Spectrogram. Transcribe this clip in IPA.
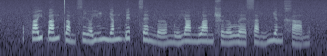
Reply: f a˧˥ j ɓ a˧˥ n t̪ a˨˩ m s i˨˩ ə̯ j i˧˥ ɲ a˧˥ n ɓ e˦˥ t̚ s ɛ˧ ŋ əː˨˩˨ m ɨ˨˩˨ j a˧ n w a˧ n ʂ ɨ˨˩˨ ə̯ v ɛ˨˩ s a˨˩ n ɲ ɛ˧ n x a˨˩˨ m

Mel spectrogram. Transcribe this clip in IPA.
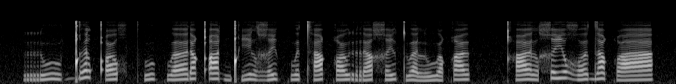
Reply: r uː˩˧˩ ɡ͡ǃ ə˧˥˧ l qʼ uː˩˧ χ pʰ u˩˧˩ kʷ ɐː˩˥ ɾ ə˦˥ qʼ a˦˥ ǃʼ i˩˧˩ l ʁ i˩˧˩ kʷ ə˩˧ tʰ a˩˥ q u˩˧ r ɐ˩˥ χ i˩˥ tʷ ɐ˩˧˩ l uː˩˧˩ q ə˦˥ | qʰ ɐː˩˧˩ l χ iː˦˥ ʁʷ ɤ˩˥ d a˧˥˧ qʷ aː˩˧

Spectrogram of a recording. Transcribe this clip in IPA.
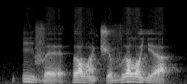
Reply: ʔ i v ɛ | ə lˠ ã t͡ʃ œ v ɨ lˠ ʉ lʲ a

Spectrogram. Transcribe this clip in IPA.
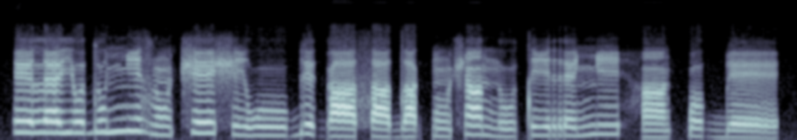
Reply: e˦ l ɛ˦ j ʊ˦ d u˦ ɲ i˦ z ũ˨ t͡ʃ eː˦ ʃ i˨ w uː˨ ɡ ɪ˦˨ ɡ aː˨ s a˨ d a˨ k͡p ũ˨ ʃ ã˦ n u˨ t i˦ r ɪ˦ ɲ i˦ h ã˨ k͡p ʊ˦ ɡ͡b eː˨

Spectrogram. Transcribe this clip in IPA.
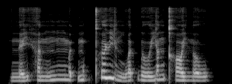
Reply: n̪ e˨˥ j h ɐ˧ n ŋ ɪ˧ ŋ m ɵ˨ t̚ m ʊ˥ k̚ pʰ ɵ˥ ɥ j ɪ˨˩ ŋ w ɐ˧ k̚ l uː˨˧ j ɐ˥ ŋ kʰ ɔː˧ j n̪ o˧ w

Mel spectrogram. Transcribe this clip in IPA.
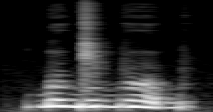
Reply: ɓ u ɡ i b u b

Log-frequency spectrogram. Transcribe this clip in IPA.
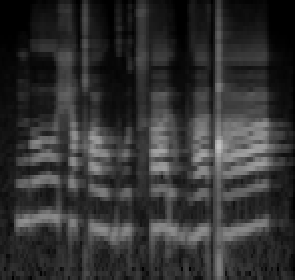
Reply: ŋ ɤː ʃ ə qʰ oː ɡʱ u t͡sʰ a ɾ ɨ bʱ a ǃ aː

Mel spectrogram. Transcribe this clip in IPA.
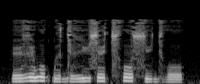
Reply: ø˨˦ ɣ ø˦ w o˦˨ k͡p ɯ˨ d ø˨ ɣ y˧ s ø˦ t͡sʰ o˦ s y˨ dʱ o˨

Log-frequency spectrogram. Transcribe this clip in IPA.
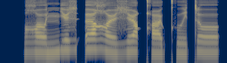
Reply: ʁ o˨ nʲ ø˦ z ʔ ə˦ ʁ ø˨ z ø˦˨ qʰ ø˨ kʷʰ i˨˦ t o˦

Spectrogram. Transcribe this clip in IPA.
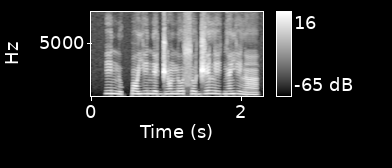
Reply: i˧ n u˨ k͡p ɔ˧ j i˧ n e˧ d͡ʒ ɔ̃˧ n o˧ s o˧ d͡ʒ e˦ l i˧ ɡ ɛ̃˦ j i˦˨ l ã˧

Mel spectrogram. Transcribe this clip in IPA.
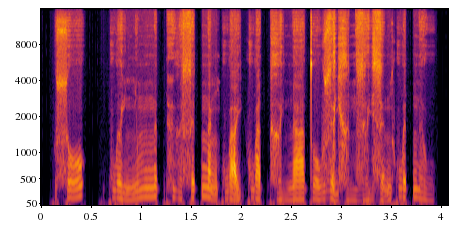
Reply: s o˨˦ | k w ə˧˩ j ɲ ə˧ m n ə˦˥ t̚ h ɨ̤˨˩ ə̯ s ə˦˥ t̚ n a̰˧˨ ŋ k w a̰˧˥ j k w a˨˩ t̚ x ə̤˨˩ j n aː˧ t̪ o˨˦ w z ə̰˧˨ j x ə̤˨˩ n z ə̤˨˩ j z ə̰˧˥ n k w ə˦˥ t̚ n ə̤˨˩ w

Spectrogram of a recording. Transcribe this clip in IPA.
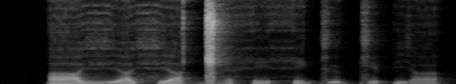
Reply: a˦˨ vʲ a˩˧˩ fʲ a˦˨ ɡ͡ǁ ɛ˩˧˩ h i˦˨ h i˦ kʲ u˩˧˩ kʲ e˦ p j ɐ˩˧˩

